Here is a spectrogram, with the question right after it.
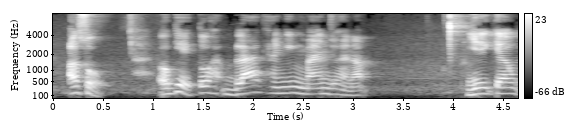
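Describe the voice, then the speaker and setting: A man speaks with ordinary pitch variation. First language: Marathi (speaking Hindi). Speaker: trading teacher. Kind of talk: tutorial. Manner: casual, conversational with fillers.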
